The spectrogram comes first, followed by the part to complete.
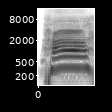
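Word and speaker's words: ح: Jadi haknya juga harus bersih. Ha, hi, ubah bersama. Hu, han, hani, hahna. Minal muhni. mahihan haniha. Nah, jadi khoknya harus ngorok, haknya harus bersih.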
